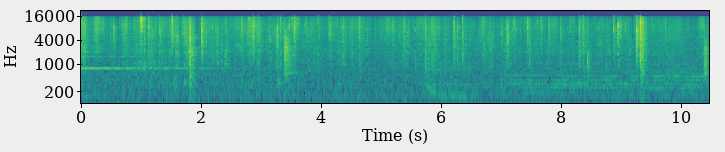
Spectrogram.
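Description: Background music with held notes, and a few sharp crinkles of clear plastic wrap being peeled off a bandaged foot by gloved hands. The loudest crinkle comes near the end.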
